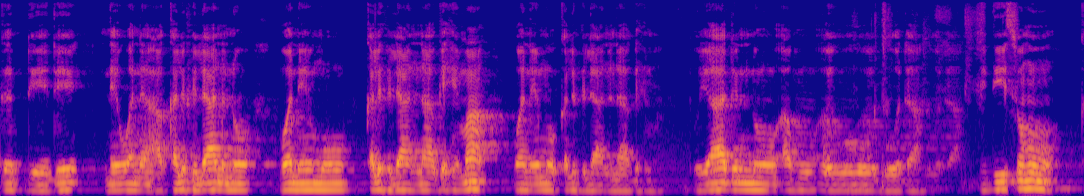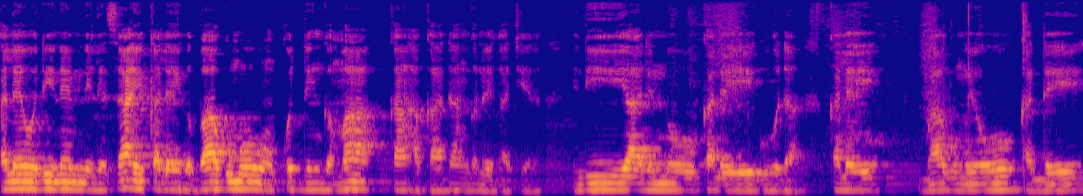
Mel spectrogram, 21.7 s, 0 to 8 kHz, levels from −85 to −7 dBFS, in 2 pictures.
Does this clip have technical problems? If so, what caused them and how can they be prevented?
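Yes. From 7.93 to 9.7 s the speech comes back as a thin, ringing repeat at a steady interval of roughly 0.4 s, peaking about 17 dB below the direct speech. This is feedback echo between two devices: two devices in the same room joined the same call, one played the other's microphone signal through its speaker, and that microphone picked it up again. Each echo canceller removes only its own device's playback, so the loop passed through. To prevent it, only one device in the room should have its microphone and speaker active on the call.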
